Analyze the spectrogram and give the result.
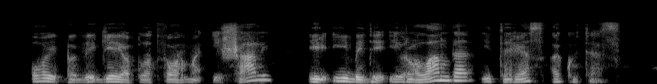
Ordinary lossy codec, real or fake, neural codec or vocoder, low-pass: AAC, 32 kbps; fake; codec, 16 kHz, 2 kbps, FreqCodec, larger model; 7.2 kHz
